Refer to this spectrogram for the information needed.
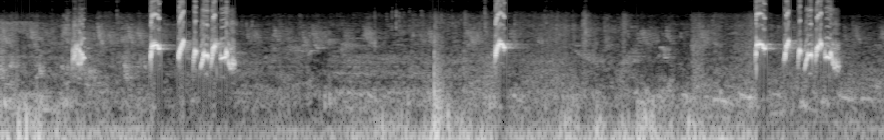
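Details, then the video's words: Morning song of a red-whiskered bulbul in the 'căng lửa' style. Three outbursts of rapid, loud warbled whistles are spaced several seconds apart, with one lone clear note between them. Soft background rumble. "Luyện giọng chào mào hót sáng .kích giọng chào mào hót hay"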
